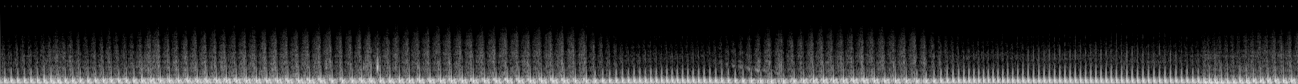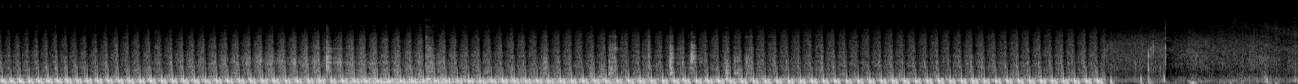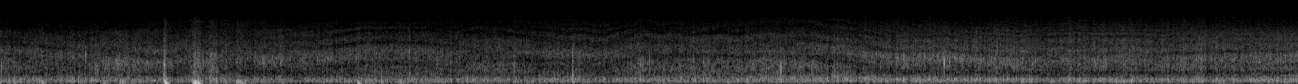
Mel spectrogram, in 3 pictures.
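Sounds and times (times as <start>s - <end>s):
motorcycle engine idling: 0.0s - 26.0s.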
